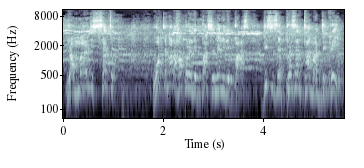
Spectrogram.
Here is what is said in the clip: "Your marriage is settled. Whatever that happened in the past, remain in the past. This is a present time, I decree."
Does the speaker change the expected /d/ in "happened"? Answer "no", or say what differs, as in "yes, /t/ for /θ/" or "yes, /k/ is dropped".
yes, /d/ is dropped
